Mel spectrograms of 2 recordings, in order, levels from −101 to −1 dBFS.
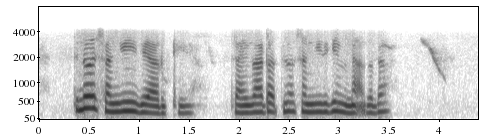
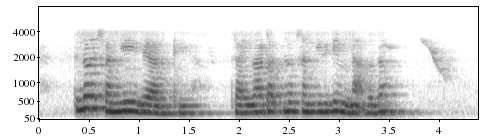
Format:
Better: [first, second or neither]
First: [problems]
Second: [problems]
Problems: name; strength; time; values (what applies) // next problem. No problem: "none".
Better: first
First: none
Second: room echo; dies away in 0.6 s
